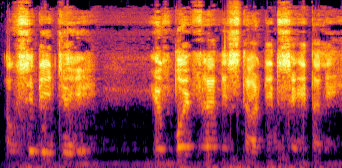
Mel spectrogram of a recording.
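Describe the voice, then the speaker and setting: Very bright, raspy boyfriend caller. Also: male voice, a little high, flat delivery, brisk, exaggerated voice, low-quality recording. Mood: puzzled, questioning. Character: puzzled overseas boyfriend calling long-distance. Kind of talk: Filipino radio drama acting.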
